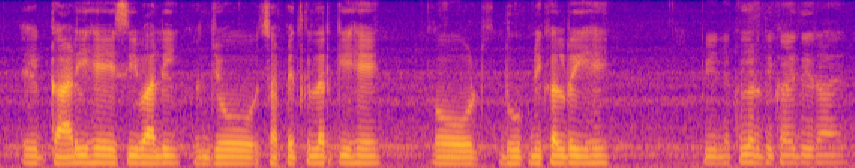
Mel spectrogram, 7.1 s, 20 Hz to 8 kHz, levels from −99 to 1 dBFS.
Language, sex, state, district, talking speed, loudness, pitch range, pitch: Hindi, male, Bihar, Purnia, 175 wpm, -19 LUFS, 120-130 Hz, 125 Hz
